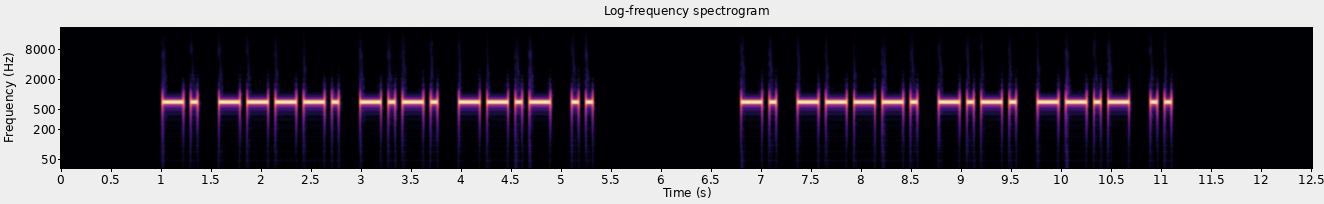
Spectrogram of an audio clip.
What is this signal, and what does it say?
Morse code, heard as a keyed tone, about 17 wpm, 700 Hz. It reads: N9CQI N9CQI
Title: USA Call Signs - 5 Characters - Repeated 2x - 17wpm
